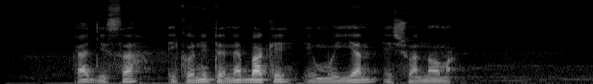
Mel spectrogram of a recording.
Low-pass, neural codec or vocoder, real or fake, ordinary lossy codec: none; none; real; none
